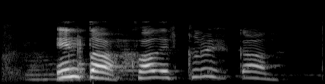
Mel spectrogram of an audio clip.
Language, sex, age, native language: Icelandic, male, 11, Icelandic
